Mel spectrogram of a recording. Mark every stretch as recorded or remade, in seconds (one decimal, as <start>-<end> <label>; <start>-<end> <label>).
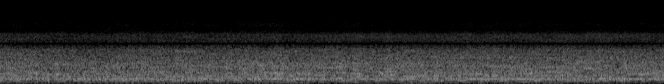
0.0-0.8 remade; 0.8-1.4 recorded; 1.4-6.6 remade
